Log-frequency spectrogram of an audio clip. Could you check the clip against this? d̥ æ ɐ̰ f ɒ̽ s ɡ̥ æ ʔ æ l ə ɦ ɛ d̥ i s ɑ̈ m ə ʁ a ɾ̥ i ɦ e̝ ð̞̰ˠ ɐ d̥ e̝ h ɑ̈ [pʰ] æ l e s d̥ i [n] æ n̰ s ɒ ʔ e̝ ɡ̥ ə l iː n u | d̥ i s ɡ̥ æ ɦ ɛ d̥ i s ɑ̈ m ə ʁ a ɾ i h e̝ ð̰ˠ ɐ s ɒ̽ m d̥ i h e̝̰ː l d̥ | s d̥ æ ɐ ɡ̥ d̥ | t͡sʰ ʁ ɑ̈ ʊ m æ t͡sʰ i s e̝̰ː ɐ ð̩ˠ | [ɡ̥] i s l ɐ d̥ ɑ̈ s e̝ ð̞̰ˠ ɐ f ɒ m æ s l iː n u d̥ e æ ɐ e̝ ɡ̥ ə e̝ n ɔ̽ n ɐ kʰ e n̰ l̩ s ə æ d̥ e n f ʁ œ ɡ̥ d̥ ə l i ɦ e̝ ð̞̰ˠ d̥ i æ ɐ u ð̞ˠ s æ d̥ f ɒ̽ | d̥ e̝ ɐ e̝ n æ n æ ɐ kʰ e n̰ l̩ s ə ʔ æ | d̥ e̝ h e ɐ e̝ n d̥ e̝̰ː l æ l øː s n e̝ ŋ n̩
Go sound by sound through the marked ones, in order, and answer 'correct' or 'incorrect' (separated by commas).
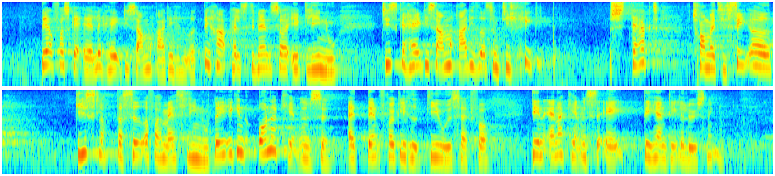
correct, correct, correct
